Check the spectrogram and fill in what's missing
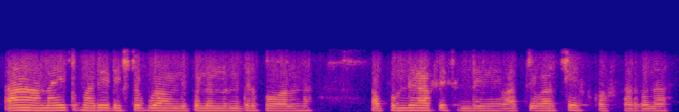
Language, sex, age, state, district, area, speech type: Telugu, female, 30-45, Andhra Pradesh, Nellore, urban, conversation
